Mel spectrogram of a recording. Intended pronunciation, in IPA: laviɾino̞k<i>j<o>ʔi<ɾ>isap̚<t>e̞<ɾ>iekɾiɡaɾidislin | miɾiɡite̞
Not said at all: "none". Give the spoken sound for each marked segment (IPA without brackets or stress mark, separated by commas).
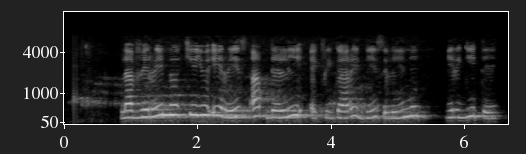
i, u, ɾ, d, l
